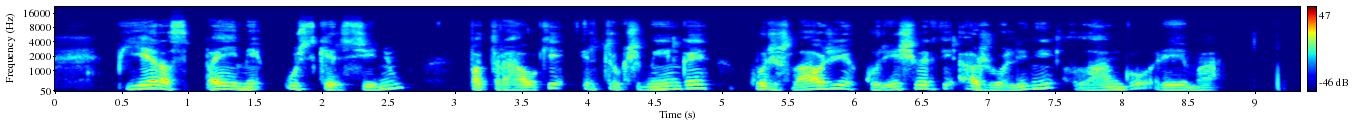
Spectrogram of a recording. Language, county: Lithuanian, Marijampolė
